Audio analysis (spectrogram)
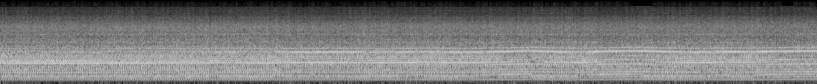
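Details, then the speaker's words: Homelite UT09250 two-stroke after carburetor work: high, steady buzz holding pitch with slight wavering, running smooth and even, sounds pretty good. "so that sounds pretty good right there"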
